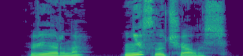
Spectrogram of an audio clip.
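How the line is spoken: Calm confirmation. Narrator (Russian): спокойно подтвердил Мор, не поддаваясь на провокацию

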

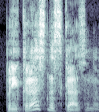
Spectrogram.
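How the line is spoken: Sudden delighted exclamation. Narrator (Russian): вдруг воскликнула восхищенная Даюй

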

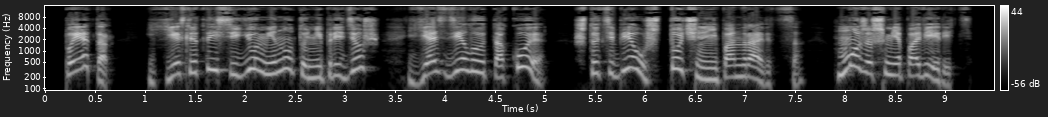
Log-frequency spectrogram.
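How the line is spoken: Shouting. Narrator (Russian): кричала Хайди

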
